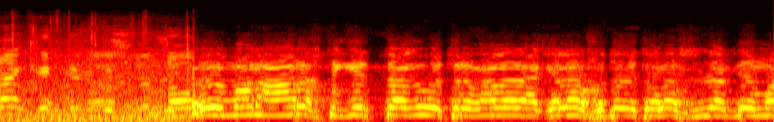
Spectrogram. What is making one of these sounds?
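A man speaks loudly into a microphone through a loudspeaker.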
